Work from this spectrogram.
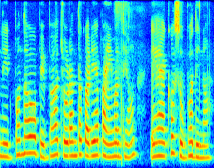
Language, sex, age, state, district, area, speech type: Odia, female, 18-30, Odisha, Kendujhar, urban, read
